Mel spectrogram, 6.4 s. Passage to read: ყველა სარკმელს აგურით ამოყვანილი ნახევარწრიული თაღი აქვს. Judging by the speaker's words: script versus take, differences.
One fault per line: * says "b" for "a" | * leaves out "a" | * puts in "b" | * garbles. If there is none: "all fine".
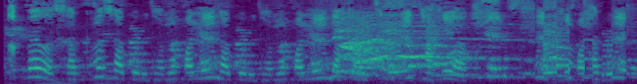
* puts in "აგურით ამოყვანილი"
* garbles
